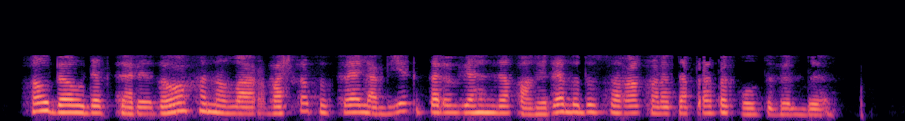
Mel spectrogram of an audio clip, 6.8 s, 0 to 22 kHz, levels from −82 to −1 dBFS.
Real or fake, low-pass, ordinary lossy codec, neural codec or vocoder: fake; 7.2 kHz; AAC, 16 kbps; codec, 44.1 kHz, 2.6 kbps, DAC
